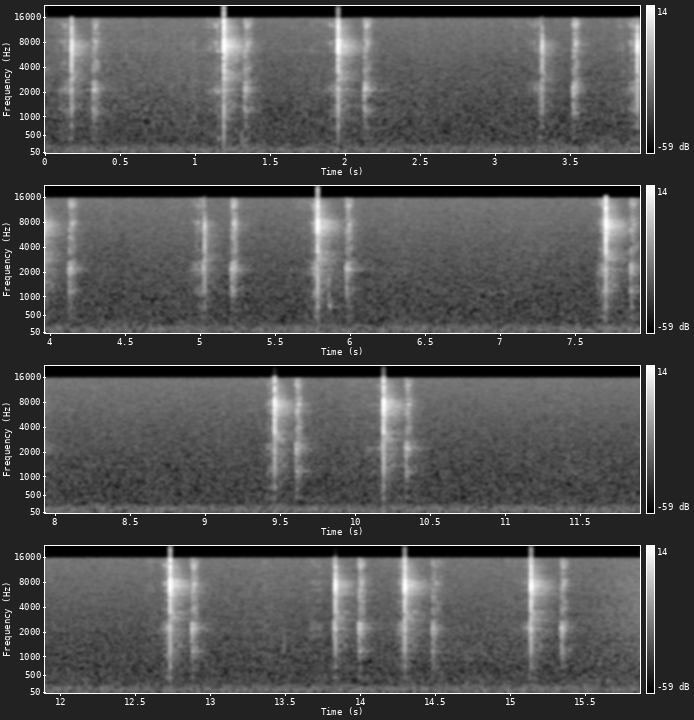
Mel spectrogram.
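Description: Scissors snipping in a barber-shop style ASMR trigger, sharp isolated clicks scattered irregularly, sometimes in quick pairs, close and crisp over a faint low hum.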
